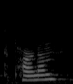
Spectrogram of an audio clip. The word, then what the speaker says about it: Capernaum: Capernaum, that's how they say it.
